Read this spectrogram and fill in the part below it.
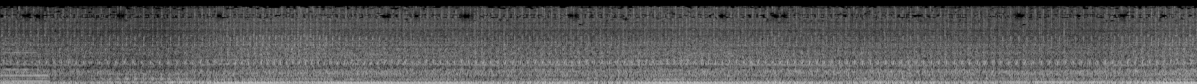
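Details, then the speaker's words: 2001 Mini Cooper R50 petrol idling with an uneven, lumpy beat; pulling leads isolates the dead cylinder: number one, no injector pulse and zero compression, after plugs, coils and HT leads were checked. "this one is definitely not doing anything so this is more or less how you can find out which cylinder is satisfire"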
